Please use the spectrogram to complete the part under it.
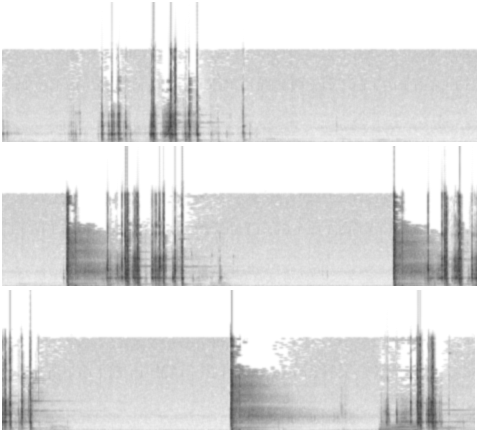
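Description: A hanging metal can clanks when hit.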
